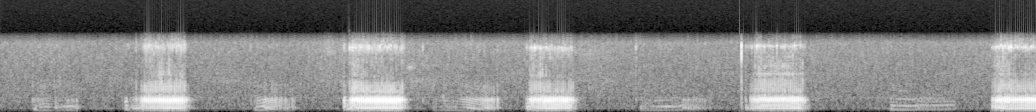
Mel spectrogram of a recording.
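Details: Dog snoring; regular loud, rasping snores about one every three seconds, with softer sounds on the out-breath.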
